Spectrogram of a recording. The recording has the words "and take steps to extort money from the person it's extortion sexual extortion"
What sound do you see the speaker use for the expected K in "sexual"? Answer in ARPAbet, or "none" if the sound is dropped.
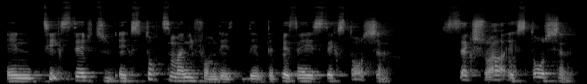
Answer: K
